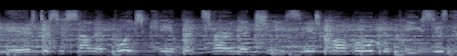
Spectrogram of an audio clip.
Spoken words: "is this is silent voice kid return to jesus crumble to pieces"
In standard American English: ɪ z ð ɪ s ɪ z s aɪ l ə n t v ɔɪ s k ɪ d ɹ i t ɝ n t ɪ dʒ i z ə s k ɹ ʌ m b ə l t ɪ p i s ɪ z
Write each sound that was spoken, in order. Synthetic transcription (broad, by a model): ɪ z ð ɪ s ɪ s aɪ l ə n v ɔɪ s k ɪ ɹ i t ɝ n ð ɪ tʃ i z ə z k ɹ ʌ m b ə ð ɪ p i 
